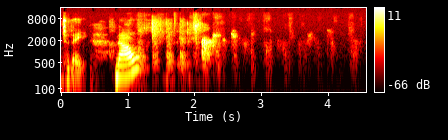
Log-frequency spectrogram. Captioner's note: applause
